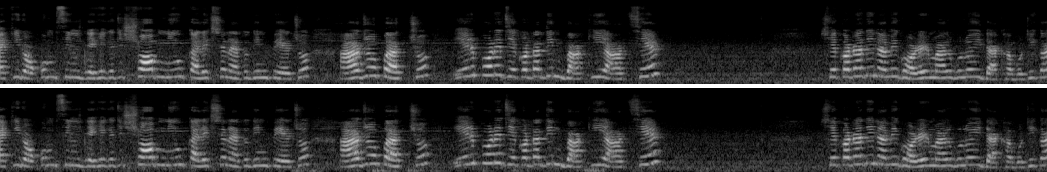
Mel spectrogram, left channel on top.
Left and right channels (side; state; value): both; normal; correlation 0.60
